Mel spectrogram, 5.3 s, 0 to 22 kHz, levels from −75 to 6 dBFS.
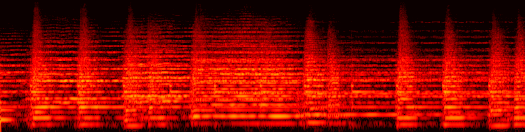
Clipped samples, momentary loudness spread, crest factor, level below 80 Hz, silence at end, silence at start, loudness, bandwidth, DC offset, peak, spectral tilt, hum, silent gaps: under 0.1%; 6 LU; 16 dB; -76 dBFS; 0 s; 0 s; -25 LUFS; over 20 kHz; under 0.1%; -10 dBFS; -1.5 dB/octave; none; none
